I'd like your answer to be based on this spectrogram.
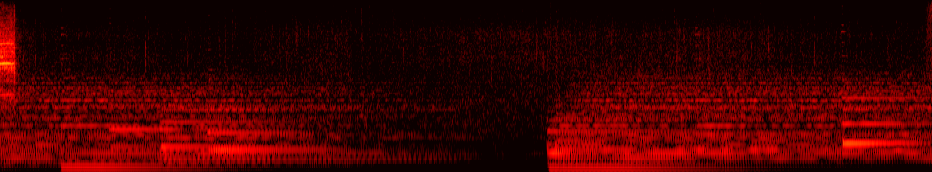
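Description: Rain falling in Minecraft, a soft steady patter heard under sustained musical tones that fade out and then return.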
